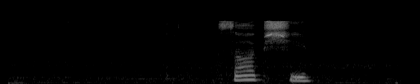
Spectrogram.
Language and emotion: Russian, neutral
